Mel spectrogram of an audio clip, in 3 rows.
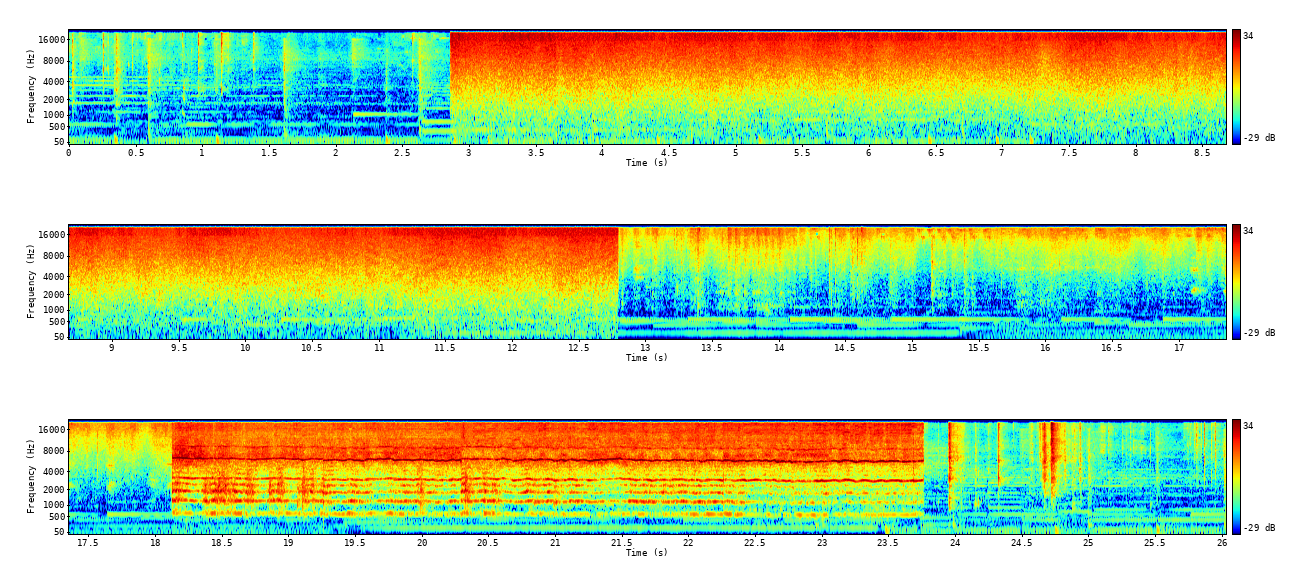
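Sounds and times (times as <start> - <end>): background music: 0.0 - 26.0
compressed air spray hissing: 2.9 - 12.8.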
